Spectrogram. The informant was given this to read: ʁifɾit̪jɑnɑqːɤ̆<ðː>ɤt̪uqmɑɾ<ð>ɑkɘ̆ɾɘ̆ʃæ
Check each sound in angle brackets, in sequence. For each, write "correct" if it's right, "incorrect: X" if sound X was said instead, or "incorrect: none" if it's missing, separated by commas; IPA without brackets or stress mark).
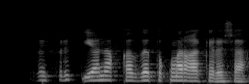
correct, incorrect: ʁ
